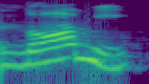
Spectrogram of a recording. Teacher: Já na palavra nome e cresce, o E passa a ter som de I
